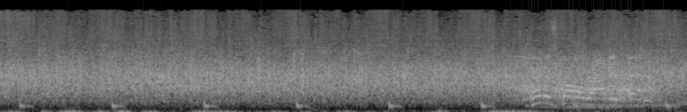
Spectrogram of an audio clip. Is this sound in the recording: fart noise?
no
